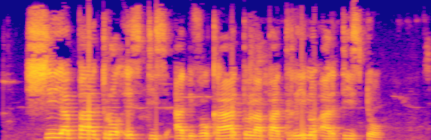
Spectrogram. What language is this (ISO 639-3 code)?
epo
